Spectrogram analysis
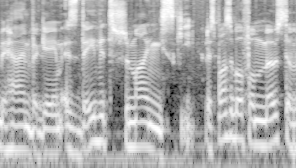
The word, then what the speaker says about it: Szymański: Speaking of Szymański as a sneering language purist that can at best barely speak 3 languages, this is how you pronounce that surname. Szymański, not Szymański.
